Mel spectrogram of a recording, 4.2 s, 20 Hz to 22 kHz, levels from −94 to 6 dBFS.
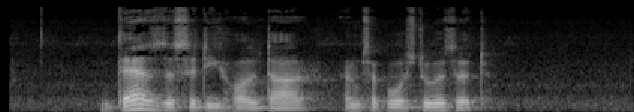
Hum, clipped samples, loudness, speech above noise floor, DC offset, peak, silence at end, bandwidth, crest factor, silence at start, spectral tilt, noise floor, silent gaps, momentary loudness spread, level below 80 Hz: none; under 0.1%; -29 LUFS; 31 dB; under 0.1%; -10 dBFS; 0.95 s; 16 kHz; 22 dB; 0.65 s; -5.5 dB/octave; -60 dBFS; none; 14 LU; -78 dBFS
